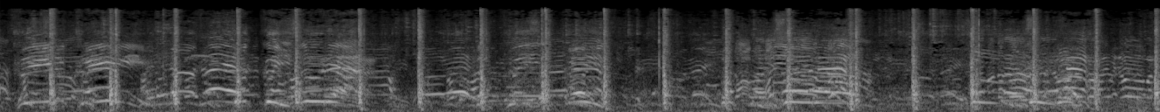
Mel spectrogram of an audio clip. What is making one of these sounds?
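A large crowd of men chants loudly in rhythm outdoors.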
